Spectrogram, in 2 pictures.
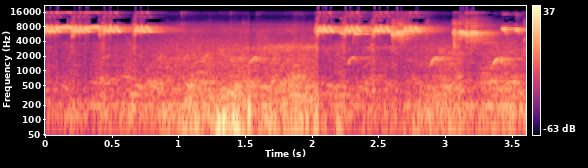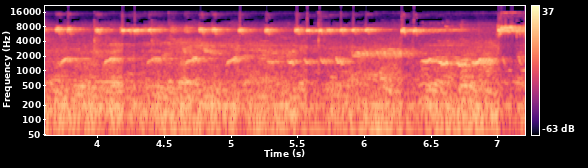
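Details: Blue-crowned hanging parrot singing in a 2024 open contest at Balingian: long shrill high trills alongside a rhythmic run of lower, evenly spaced chirps, set against crowd noise.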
